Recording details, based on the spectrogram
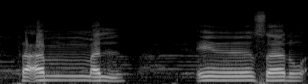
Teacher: ওয়াজিব গুন্না এক আলিফ পরিমাণ মিমকে গুন্না করে পড়তে হবে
